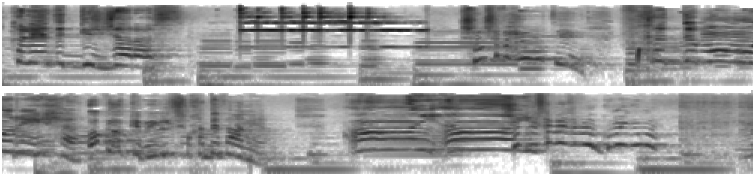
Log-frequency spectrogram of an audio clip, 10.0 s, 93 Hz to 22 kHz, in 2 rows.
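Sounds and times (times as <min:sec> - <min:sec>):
background music: 0:00.0 - 0:10.0
bell rung rapidly: 0:01.6 - 0:02.9.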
